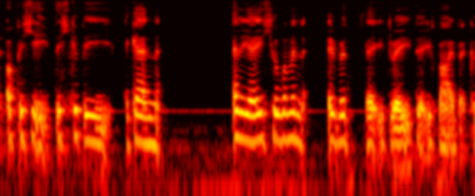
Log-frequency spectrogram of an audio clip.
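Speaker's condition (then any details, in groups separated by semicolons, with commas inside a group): Cerebral palsy; affects one foot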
